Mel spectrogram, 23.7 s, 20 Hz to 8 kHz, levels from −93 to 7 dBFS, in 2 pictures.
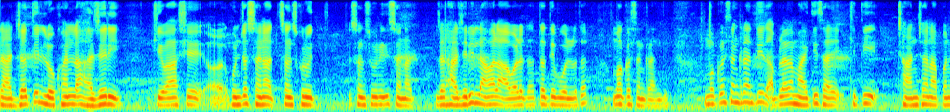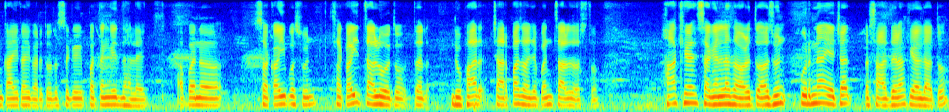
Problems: none marked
